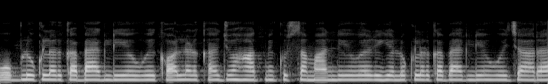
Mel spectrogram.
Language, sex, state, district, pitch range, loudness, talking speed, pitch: Hindi, female, Maharashtra, Mumbai Suburban, 210-215 Hz, -17 LUFS, 285 wpm, 210 Hz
